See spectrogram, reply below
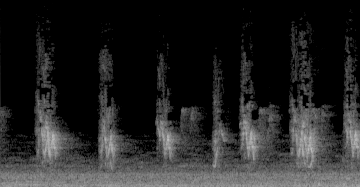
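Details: Sparrow giving quick high chirps, about seven in under four seconds, some with a short trailing tone, over soft low background noise.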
